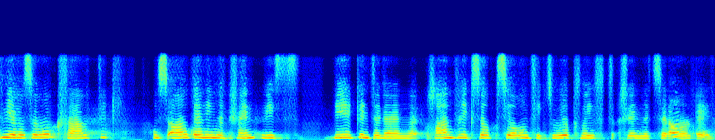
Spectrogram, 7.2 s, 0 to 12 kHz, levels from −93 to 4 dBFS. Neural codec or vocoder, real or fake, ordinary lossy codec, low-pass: codec, 16 kHz, 0.5 kbps, FreqCodec, smaller model; fake; none; 7.2 kHz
